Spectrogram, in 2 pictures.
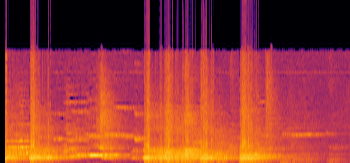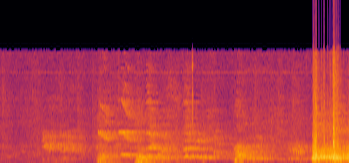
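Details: Dog barking in loud, broadband bursts: a rapid cluster near the start, another around three seconds, one at five seconds and a final burst at the end, with quieter harmonic yips and voice-like sounds in between.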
